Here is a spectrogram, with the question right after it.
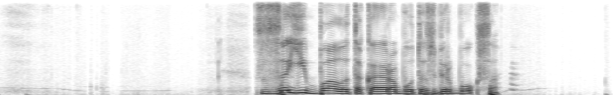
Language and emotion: Russian, angry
